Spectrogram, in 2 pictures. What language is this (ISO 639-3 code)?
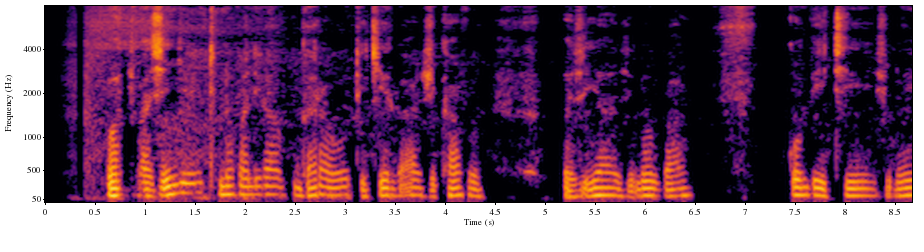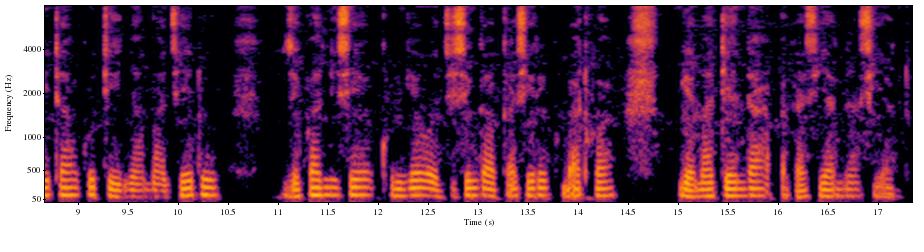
ndc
